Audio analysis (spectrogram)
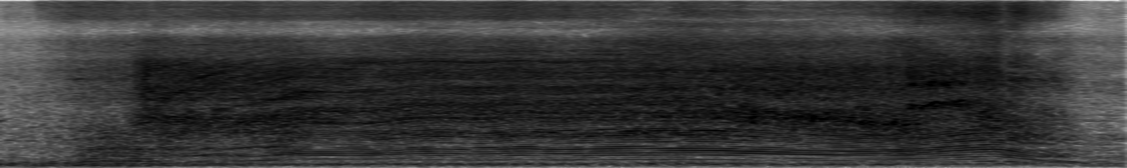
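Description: Cars drag racing at Willow Springs in a street drag event, an engine roaring loud and sustained for several seconds as it rises in pitch through the gears, close and without talking.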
